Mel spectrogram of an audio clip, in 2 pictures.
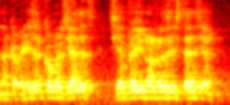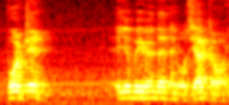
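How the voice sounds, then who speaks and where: Amid noticeable background noise and audible room echo, a man with a fairly high pitch speaks in a flat monotone at a moderate pace. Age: 80s+. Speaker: horse breeder and association veteran. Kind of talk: casual conversation. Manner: halting, repeats words.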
